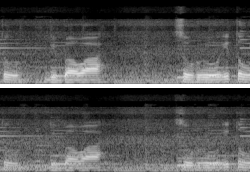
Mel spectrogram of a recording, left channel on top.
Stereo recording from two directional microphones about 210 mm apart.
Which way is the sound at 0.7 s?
50° left (ahead or behind).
